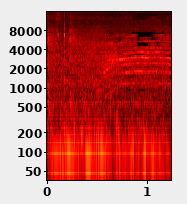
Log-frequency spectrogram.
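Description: A scared young cat indoors gives a few soft, low meows in quick succession, close by, with faint background murmur.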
